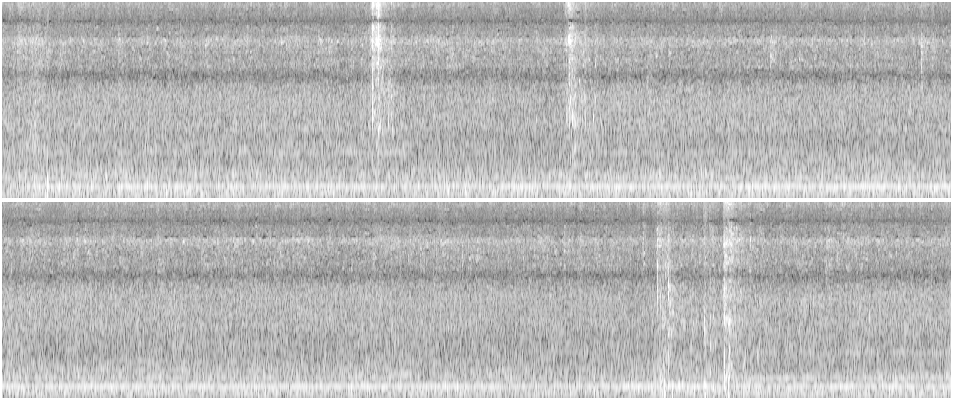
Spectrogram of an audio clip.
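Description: Steady electric hum of an indoor saltwater pond's water pump, with a few short, sharp clicks and knocks scattered through, bunched about a second apart near the end.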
